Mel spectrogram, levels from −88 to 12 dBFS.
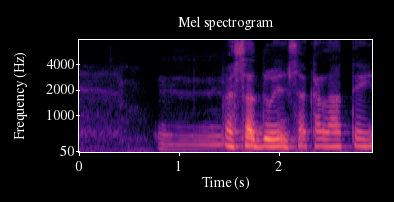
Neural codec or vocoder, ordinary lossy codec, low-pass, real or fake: codec, 16 kHz, 4 kbps, X-Codec, WavLM features, trained on Multilingual LibriSpeech; none; none; fake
